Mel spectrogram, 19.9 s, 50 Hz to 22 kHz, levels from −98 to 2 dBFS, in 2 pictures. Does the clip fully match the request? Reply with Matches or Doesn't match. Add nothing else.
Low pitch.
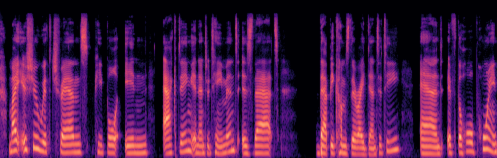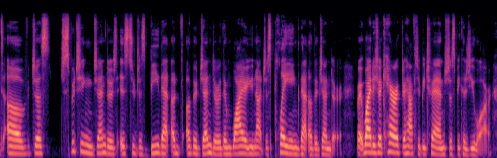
Doesn't match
